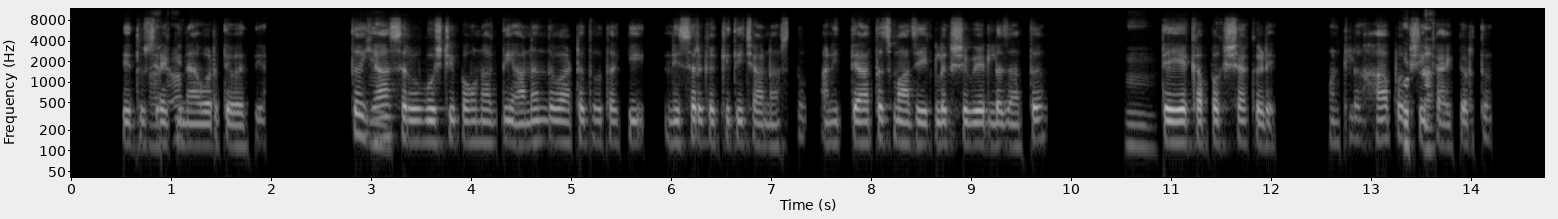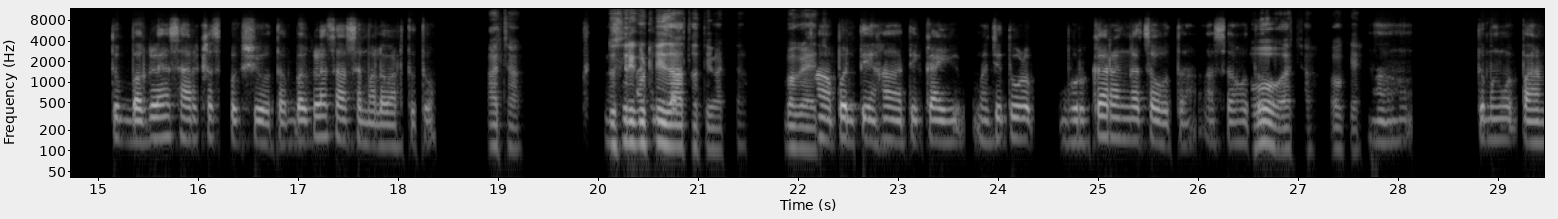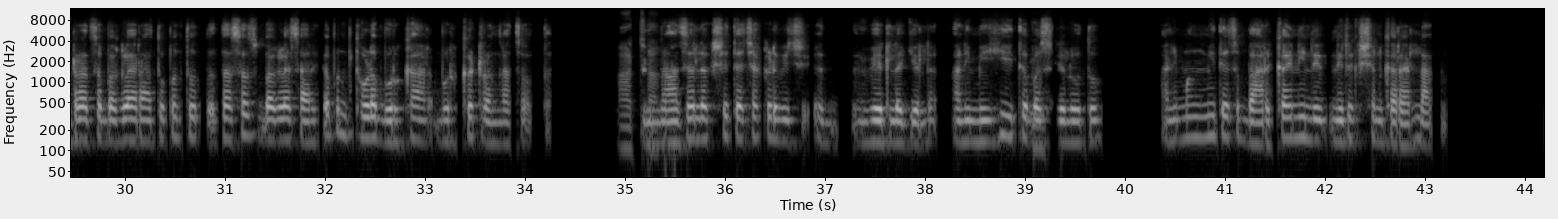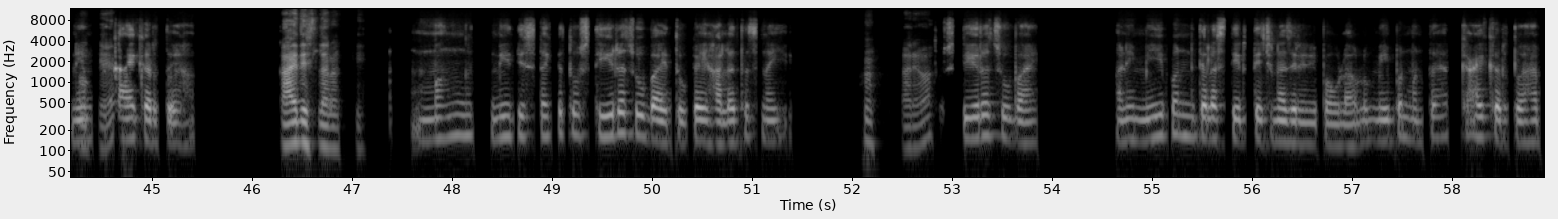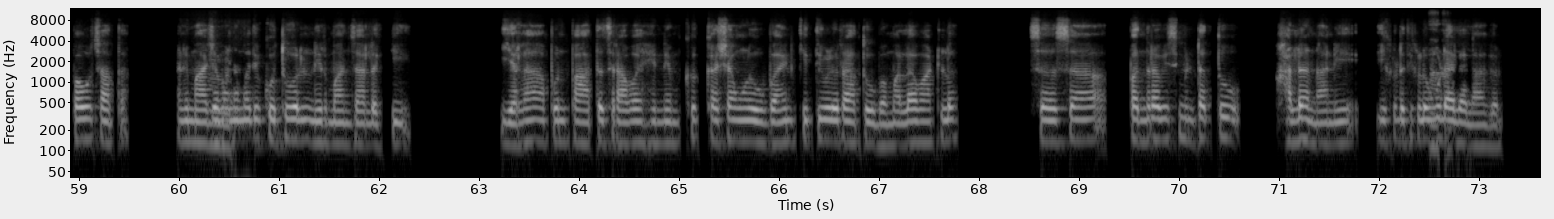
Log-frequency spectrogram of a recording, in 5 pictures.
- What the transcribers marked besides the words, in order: other background noise
- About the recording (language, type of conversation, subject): Marathi, podcast, निसर्गाकडून तुम्हाला संयम कसा शिकायला मिळाला?
- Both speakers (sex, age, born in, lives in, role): male, 30-34, India, India, host; male, 35-39, India, India, guest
